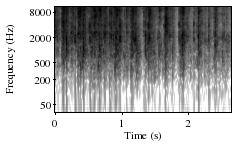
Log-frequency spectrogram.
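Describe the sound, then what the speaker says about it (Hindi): Women farmers applauding a panel of agricultural experts in Shimla, a brief round of brisk, close clapping from a small group. "तो ये तो रही तालियां विशेषज्ञों के लिए"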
